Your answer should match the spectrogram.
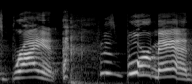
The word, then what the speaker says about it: Bryan: So, the headline from the Daily Mail reads, "Secret double life of Kristi Noem's cross-dressing husband, Byron." Oh my god, I keep saying Byron. It's Brian.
